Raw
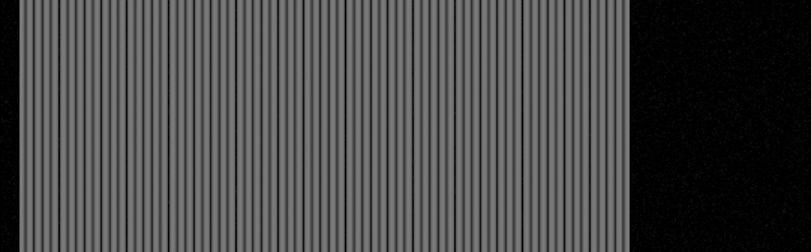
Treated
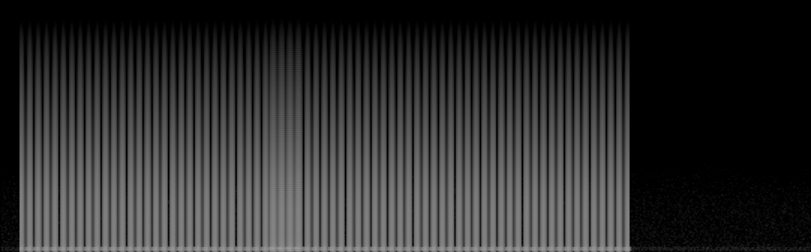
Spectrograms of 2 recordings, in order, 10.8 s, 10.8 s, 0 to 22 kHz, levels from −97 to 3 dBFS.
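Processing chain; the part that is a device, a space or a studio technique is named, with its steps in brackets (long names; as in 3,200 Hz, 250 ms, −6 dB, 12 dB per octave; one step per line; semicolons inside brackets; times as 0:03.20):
0:03.52–0:04.03: comb filter 5.5 ms, depth 85%
inside a cardboard box (low-pass filter 5,600 Hz 12 dB per octave; hollow resonant body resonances 240/380 Hz, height 11 dB, ringing for 45 ms)
level +2.5 dB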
